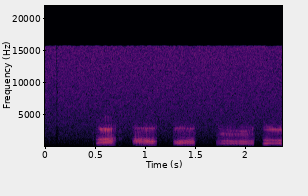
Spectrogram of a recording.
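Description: A man's voice making short repeated hooting sounds, about four in a second and a half, beginning about half a second in.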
